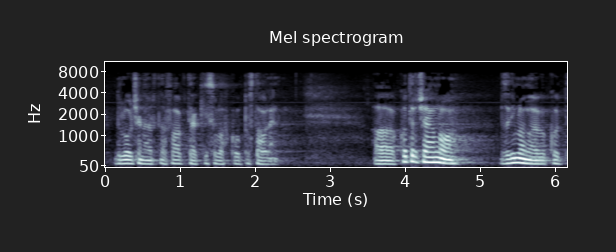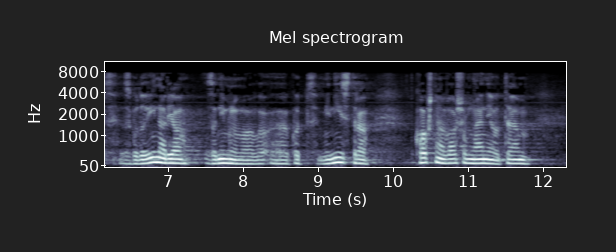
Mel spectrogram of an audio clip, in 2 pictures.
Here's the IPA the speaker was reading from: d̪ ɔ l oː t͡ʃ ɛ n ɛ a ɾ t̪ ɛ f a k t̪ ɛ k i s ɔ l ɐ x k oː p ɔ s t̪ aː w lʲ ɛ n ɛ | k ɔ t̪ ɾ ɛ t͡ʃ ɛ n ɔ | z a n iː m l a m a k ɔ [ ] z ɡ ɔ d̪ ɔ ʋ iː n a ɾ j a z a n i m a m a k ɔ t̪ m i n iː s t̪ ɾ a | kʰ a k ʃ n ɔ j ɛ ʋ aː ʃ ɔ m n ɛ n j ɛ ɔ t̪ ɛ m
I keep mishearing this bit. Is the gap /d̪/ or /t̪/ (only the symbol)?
t̪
